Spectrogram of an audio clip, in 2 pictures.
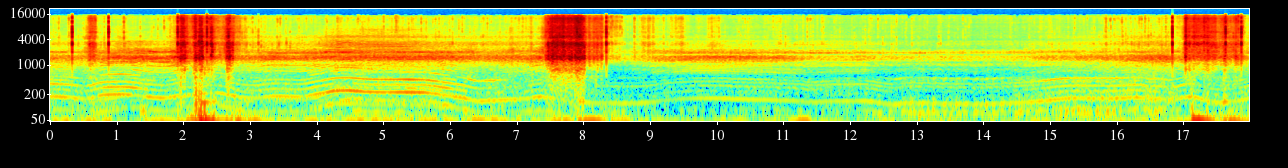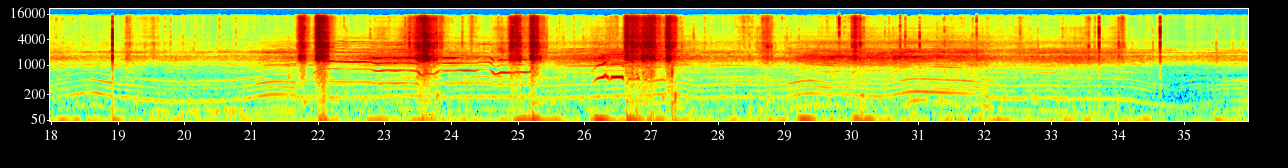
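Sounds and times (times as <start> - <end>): snow vehicle engine running: 0.0 - 35.9.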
